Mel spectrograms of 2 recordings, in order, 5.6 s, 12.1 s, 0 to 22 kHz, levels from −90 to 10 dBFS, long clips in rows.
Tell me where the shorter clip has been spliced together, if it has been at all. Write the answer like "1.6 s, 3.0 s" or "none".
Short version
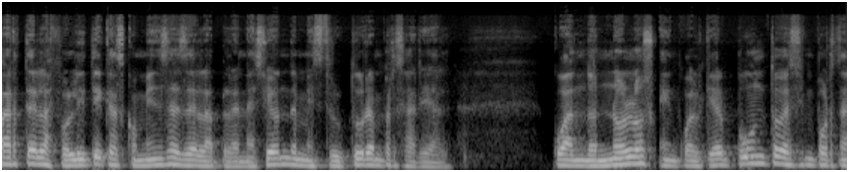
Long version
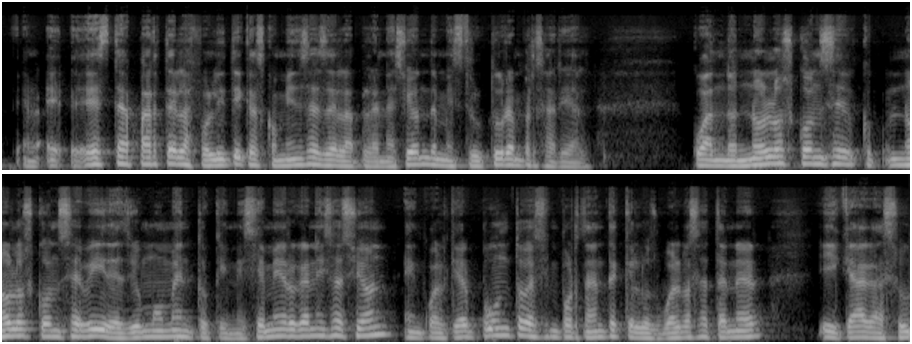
4.4 s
